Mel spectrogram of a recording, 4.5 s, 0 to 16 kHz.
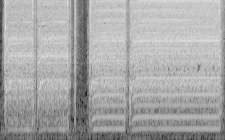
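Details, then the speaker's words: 10-year-old Makita DTD146 after a new armature and set of brushes runs in short bursts of clean, even high whir, no rattle or stutter; healthy, like a new machine. "like a new machine one new Armature one set of brushes and a 10 year old Makita DTD 146"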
